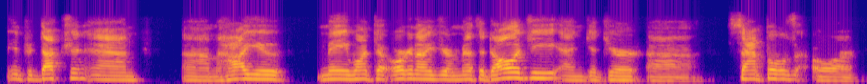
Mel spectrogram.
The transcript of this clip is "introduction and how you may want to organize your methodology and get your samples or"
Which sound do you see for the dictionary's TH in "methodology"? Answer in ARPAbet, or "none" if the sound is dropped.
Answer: TH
